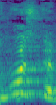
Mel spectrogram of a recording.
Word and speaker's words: Worcester: playing today we're talking top 10 things about Worcester Mass and yes that's how you pronounce it so you have lots of questions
